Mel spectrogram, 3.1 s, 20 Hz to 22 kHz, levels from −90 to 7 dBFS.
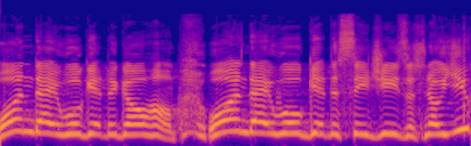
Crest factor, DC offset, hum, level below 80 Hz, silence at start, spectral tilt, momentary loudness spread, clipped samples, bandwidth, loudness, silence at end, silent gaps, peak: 16 dB; under 0.1%; none; -80 dBFS; 0 s; -3 dB/octave; 4 LU; under 0.1%; 16 kHz; -20 LUFS; 0 s; none; -4 dBFS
